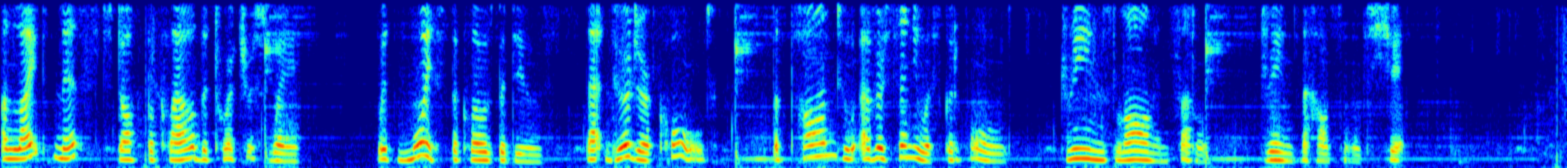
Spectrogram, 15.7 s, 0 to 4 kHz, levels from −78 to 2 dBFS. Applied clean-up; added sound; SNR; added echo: neural separator model SepFormer DNS4.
